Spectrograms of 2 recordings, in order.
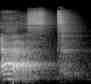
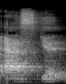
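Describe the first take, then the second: First: The ending is said as a t sound. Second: The ending is said as a separate ed. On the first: The speaker calls it right. "pretend that the ed is a T" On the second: The speaker calls it wrong. "It's not asked"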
